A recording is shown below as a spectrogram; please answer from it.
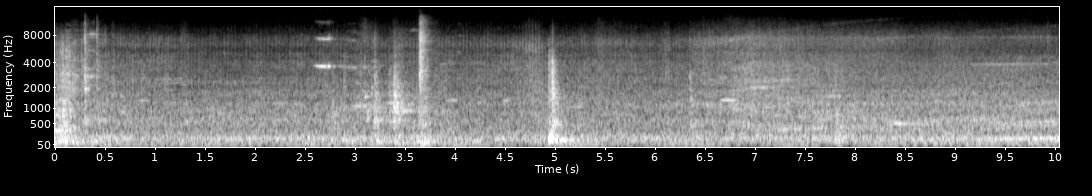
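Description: Railroad passenger coaches in a coupling and switching move: a steady low rumble with several sharp metallic clanks between about three and five seconds in, the last of them the loudest.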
